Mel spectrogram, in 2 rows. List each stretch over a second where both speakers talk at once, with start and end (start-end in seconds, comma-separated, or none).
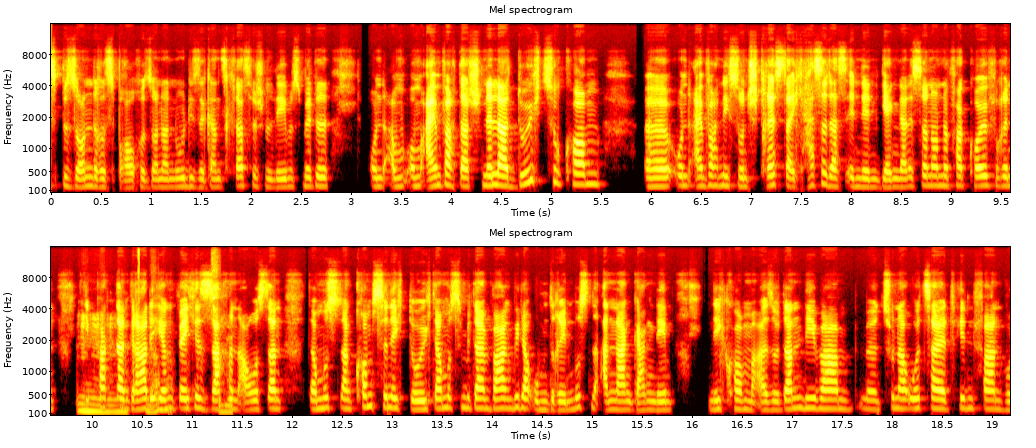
9.8-11.4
